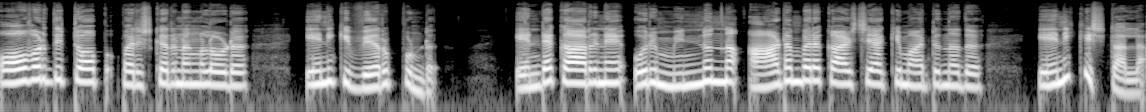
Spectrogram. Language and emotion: Malayalam, disgusted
